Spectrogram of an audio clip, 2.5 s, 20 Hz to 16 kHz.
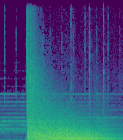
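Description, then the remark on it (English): Two rapid revolver shots, one for each of two targets, fired so fast they sound as one loud blast after a moment of quiet, then roll into a long, booming echo that slowly fades. No one speaks. “2 bullets, and I heard 1 shot, and that was it.”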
